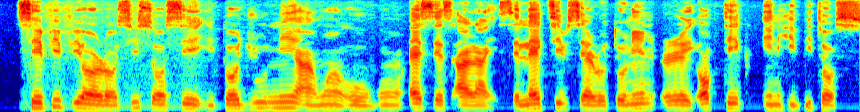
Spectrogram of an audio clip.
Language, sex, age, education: Yoruba, male, 30-45, tertiary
